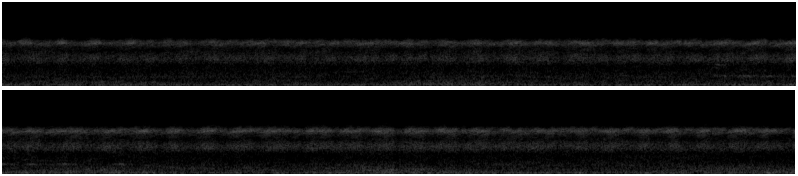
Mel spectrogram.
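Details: Summer-night frog chorus: many frogs croaking together in a continuous, rapidly pulsing layer, about three pulses a second, a bright high band over a low rumble, steady throughout.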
